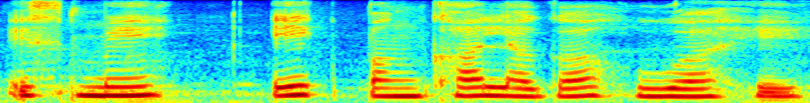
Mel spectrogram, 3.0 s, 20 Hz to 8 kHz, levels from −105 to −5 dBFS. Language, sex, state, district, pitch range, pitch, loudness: Hindi, female, Madhya Pradesh, Bhopal, 220-245 Hz, 230 Hz, -13 LUFS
